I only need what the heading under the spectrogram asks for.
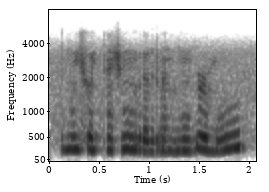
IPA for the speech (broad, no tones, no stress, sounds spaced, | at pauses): d ũ j x ə j k ɛ̃ ʃ ũ r ə d r ə̃ n ɡ ũ ɠ ə˞ m u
